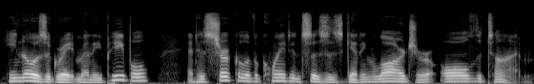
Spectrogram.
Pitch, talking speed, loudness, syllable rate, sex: 130 Hz, 190 wpm, -19 LUFS, 5.1 syllables/s, male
